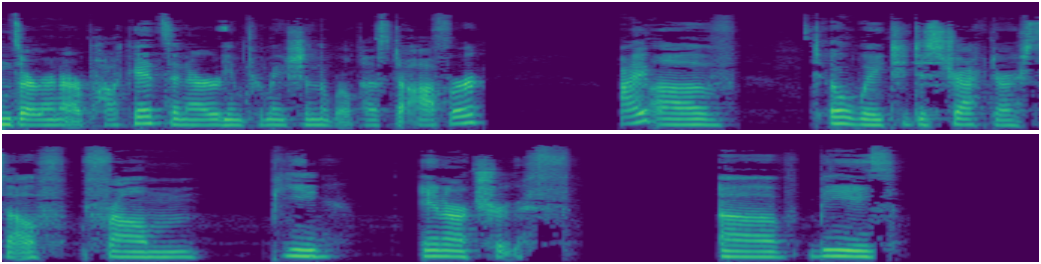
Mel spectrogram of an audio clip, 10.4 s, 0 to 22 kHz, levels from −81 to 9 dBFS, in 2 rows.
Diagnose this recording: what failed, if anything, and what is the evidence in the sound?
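The codec stage failed: damaged data in the compressed stream gives brief disruptions at 1.07–1.13 s (after "in our pockets and"), 3.21–3.26, 4.00–4.05 (before "a way to"), 6.69–6.76 and 9.48–9.55 s. The decoder misreads corrupt frames and resynchronises. Spectrograms show short broadband smears, and waveforms show abrupt discontinuities.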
